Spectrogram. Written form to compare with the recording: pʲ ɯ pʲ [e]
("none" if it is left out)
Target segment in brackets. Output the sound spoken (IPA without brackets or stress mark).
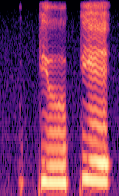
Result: e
